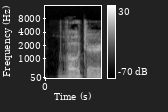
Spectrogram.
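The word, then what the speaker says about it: Wouter: note on my name voter is a German name and it's pronounced similar to vo ter in English so that's what I'm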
